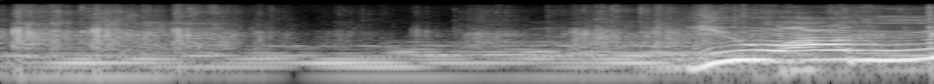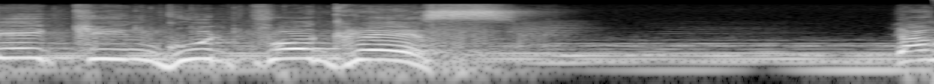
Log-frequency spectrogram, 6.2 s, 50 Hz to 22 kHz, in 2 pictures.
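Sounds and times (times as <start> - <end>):
church audience clapping hands: 0.0 - 4.7
sustained instrumental chords: 0.0 - 6.2
speech: 2.3 - 4.9.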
